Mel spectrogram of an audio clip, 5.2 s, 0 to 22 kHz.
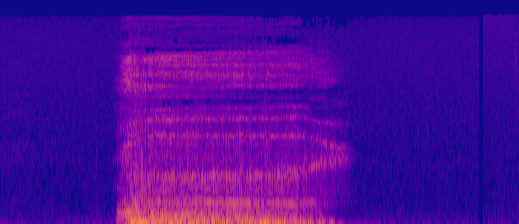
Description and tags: Deep Monster Roar 2
A deep roar a monster would make.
